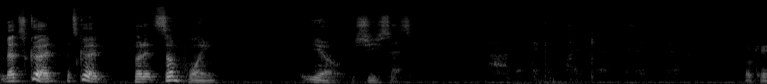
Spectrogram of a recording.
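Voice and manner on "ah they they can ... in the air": fast hushed warning whisper. Acted. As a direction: whisper the alarm. NPC warns in hush.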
